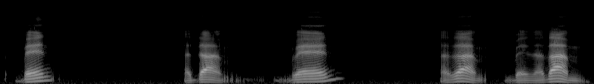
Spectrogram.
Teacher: la vocal cambia de cere larga a segol corta, según la regla tres mencionada anteriormente.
